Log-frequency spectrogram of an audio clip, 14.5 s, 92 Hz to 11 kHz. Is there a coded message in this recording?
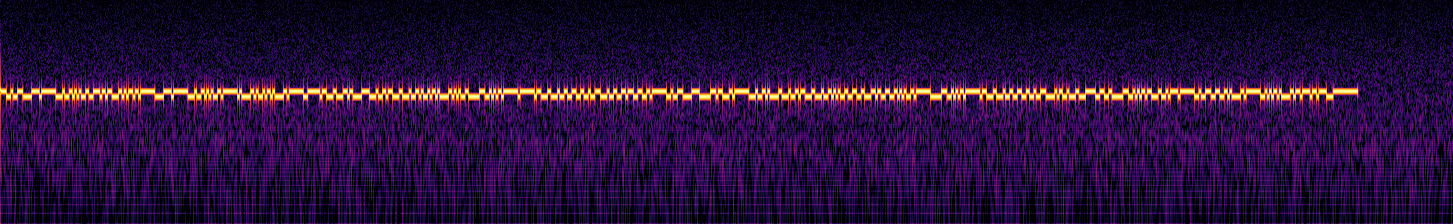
Yes: RTTY (45.45 baud, 170 Hz shift) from 0.0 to 13.6 s, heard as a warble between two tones, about 1480 Hz centre. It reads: … SCAFO SEDEVANO A DESTRA IL PILOTA E A SINISTRA IL MITRAGLIERE.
